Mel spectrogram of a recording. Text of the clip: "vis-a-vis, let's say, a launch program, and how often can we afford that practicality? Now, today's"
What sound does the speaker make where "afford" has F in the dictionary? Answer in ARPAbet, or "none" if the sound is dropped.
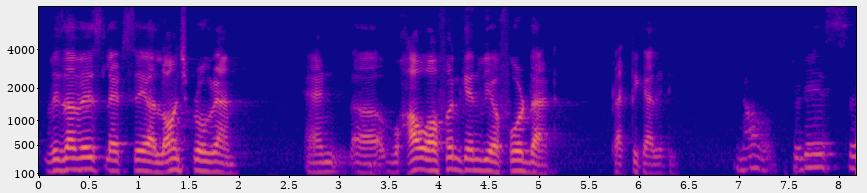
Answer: F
